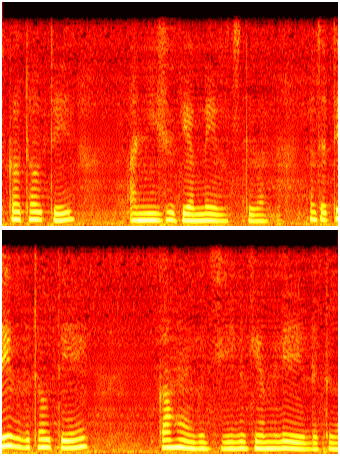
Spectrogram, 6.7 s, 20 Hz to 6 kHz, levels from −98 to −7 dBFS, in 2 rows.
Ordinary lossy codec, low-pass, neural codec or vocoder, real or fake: none; 5.4 kHz; codec, 24 kHz, 1.2 kbps, DualCodec; fake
